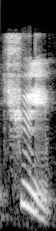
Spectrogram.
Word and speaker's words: 去: 别去跑步了别去跑步了 이때 취도 우 입모양 유지합니다.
